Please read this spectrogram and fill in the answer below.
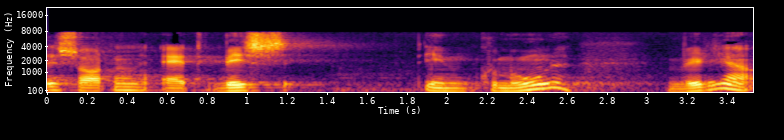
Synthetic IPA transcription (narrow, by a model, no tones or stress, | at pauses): d̥e̝sɒ̽d̥n̩æd̥ʋe̝s | e̝nkʰo̝muːnə | ʋeljɐ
